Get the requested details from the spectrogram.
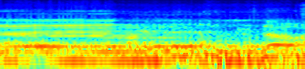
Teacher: Coba pijit hidungnya pasti nggak ada suara mati. Coba no, karena memang suaranya 100% di hidung, gunanya 100% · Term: nun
